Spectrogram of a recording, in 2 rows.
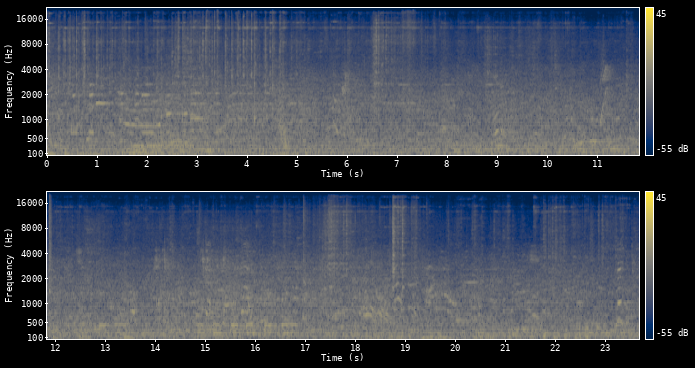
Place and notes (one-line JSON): {"title": "Brighton Pier, Brighton, United Kingdom - Music, money, and arcade machines", "date": "2015-04-04 11:00:00", "description": "A short trip through the sensory overload of the Brighton Pier arcade hall - pennies and flashing lights everywhere, an assault of holy noise.\n(rec. zoom H4n internal mics)", "latitude": "50.82", "longitude": "-0.14", "altitude": "1", "timezone": "Europe/London"}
